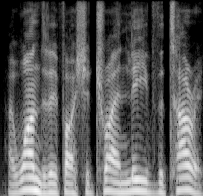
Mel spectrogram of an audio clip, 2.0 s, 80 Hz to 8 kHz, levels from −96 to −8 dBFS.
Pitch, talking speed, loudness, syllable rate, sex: 145 Hz, 295 wpm, -18 LUFS, 7.3 syllables/s, male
